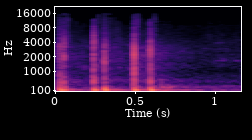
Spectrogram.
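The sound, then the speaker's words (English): Five quick hollow thumps like a fist pounding a chest, silverback gorilla-style chest thumping, one beat followed by two fast pairs, loud and resonant with nothing else in between. “All to say that our culture encourages this kind of silverback gorilla thumping.”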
